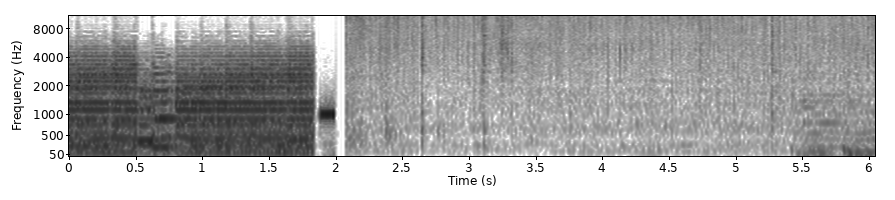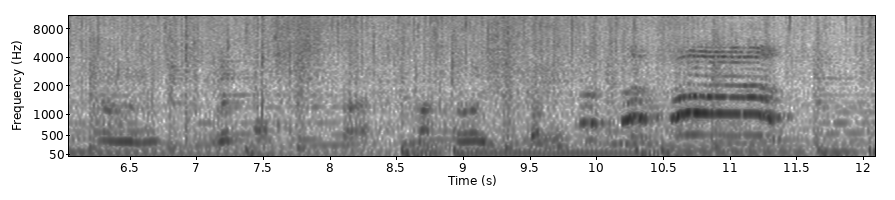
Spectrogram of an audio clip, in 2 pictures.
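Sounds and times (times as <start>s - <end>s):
pasta sizzling in a pot: 2.1s - 12.0s.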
